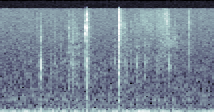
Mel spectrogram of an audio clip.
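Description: Faint, light clicks and ticks of trading cards being handled: card edges tapping and sliding as cards are picked off and set back on a small stack, a handful of separate clicks spread through the moment.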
